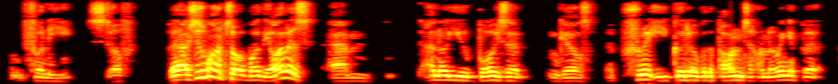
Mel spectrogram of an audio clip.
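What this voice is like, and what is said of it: Hoarse voice from a cold. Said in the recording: “the voice is gone because I've got a bit of a cold”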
